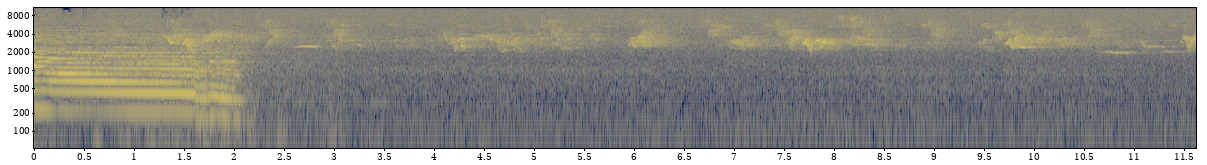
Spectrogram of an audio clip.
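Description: A buzzing tone slides down in pitch and cuts off about two seconds in. Then birds chirp repeatedly in short calls over a faint outdoor hiss.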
